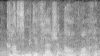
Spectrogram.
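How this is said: The request sounds soft and flirtatious. The speaker hopes for a deeper conversation. "it sounds a little like like you want the woman to do it, you know, to for a deeper conversation"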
